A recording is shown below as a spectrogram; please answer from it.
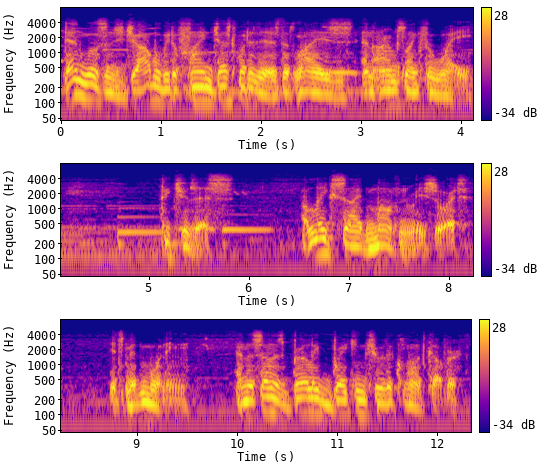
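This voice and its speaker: A man's voice: low voice, sing-song, moderate pace, gravelly, over music. A man doing dramatic scripted narration and announcements for a radio drama. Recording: muffled old radio broadcast.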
